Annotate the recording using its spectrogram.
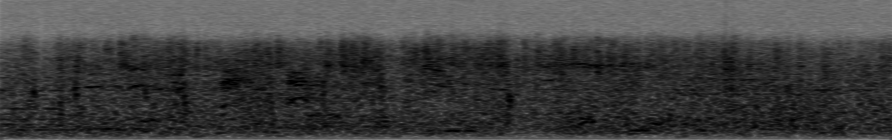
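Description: Subway train running, heard from inside the car: a steady, dense rattle and rumble.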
